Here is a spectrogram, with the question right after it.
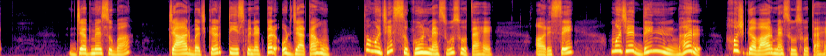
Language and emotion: Urdu, happy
